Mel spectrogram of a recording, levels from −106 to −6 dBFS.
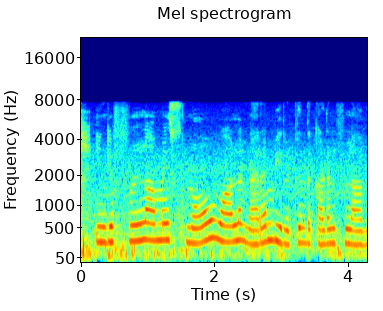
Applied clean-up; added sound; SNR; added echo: none; none; none; none.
